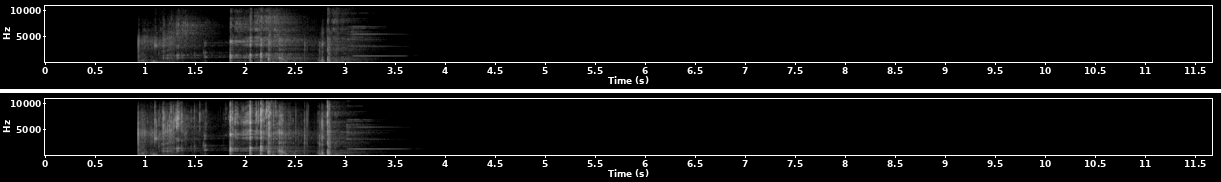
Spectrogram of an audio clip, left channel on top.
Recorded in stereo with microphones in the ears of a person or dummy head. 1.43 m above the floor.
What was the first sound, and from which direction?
Chewing, 80° right.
